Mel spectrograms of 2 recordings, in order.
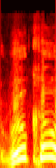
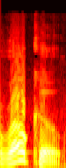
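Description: First: "Roku" with first syllable like "rue"; pronunciation ROO-koo. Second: "Roku" with first syllable like "row"; pronunciation ROH-koo. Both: Shown as a demonstration. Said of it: "I don't know if I say it".

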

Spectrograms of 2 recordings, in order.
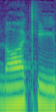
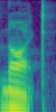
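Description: First: Nike said "NY-kee"; Nike with two syllables. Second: Nike said "nyke", rhyming with bike; Nike as one syllable. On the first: Offering co-host both versions, Nike as "NY-kee". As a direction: say Nike with an ee ending. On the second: Offering co-host both versions, Nike as "nyke". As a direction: drop the ee from Nike. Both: Shown as a demonstration. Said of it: "Nike versus Nike".

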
